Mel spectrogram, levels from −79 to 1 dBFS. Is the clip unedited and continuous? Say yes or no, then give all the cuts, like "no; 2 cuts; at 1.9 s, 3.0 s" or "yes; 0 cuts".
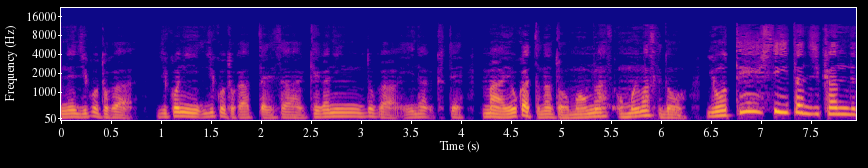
no; 2 cuts; at 4.1 s, 6.4 s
